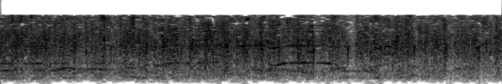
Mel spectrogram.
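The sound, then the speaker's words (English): A church audience claps their hands in praise during a service, in a steady, continuous roar of applause that stays loud and even throughout, with a few faint voices mixed into the clapping. “Somebody clap your hands and praise Him again.”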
